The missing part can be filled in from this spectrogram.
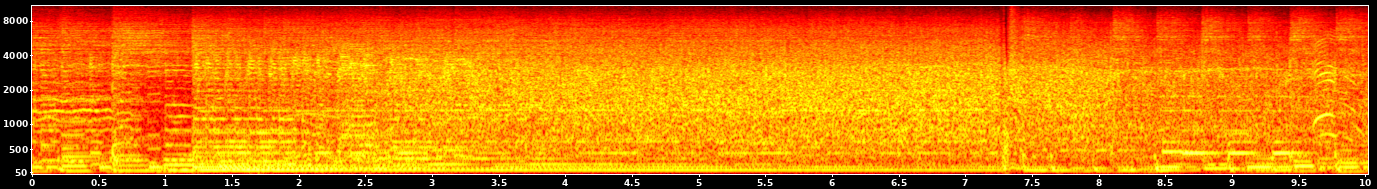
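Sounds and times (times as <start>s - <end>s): cymbals wash: 1.2s - 8.8s
rock band holding chord: 1.2s - 10.0s.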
